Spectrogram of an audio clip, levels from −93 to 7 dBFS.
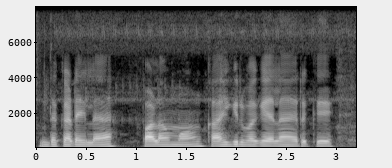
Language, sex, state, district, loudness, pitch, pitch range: Tamil, male, Tamil Nadu, Kanyakumari, -19 LUFS, 120 Hz, 110-125 Hz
